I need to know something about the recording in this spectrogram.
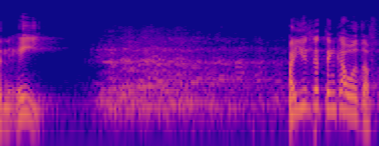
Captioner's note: audience laughing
